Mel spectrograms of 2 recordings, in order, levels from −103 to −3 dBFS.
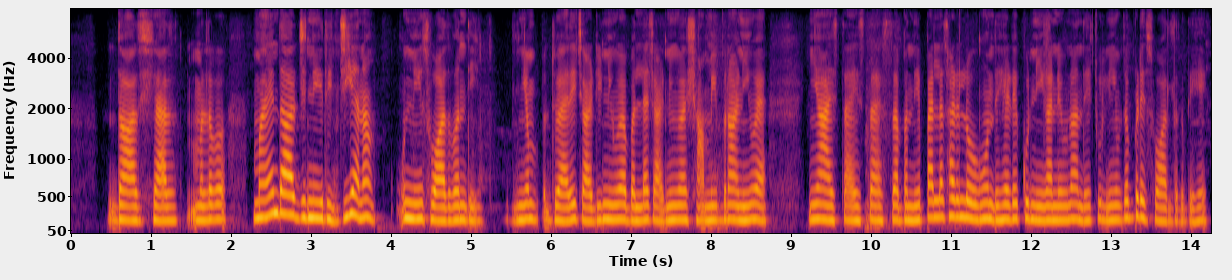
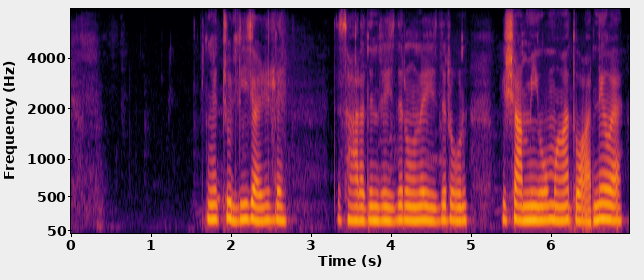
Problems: none marked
